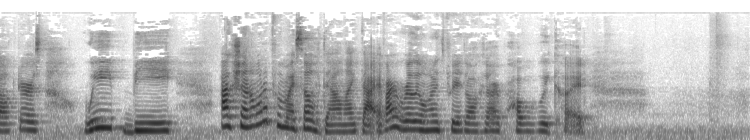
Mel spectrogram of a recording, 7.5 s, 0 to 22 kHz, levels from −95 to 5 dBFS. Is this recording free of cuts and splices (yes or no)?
yes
